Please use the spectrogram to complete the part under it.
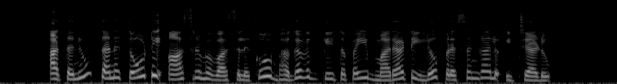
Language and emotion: Telugu, neutral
